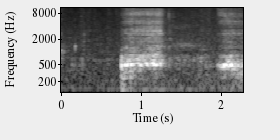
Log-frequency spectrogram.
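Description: Doubled embroidery thread being pulled up through cloth stretched in an embroidery hoop: a brief scratchy noise about three-quarters of a second in, with another pull starting near the end.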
